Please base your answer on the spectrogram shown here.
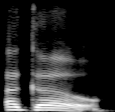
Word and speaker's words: ago: a long time ago this has two syllables the first syllable a second syllable go the uh sound we use the a a often says uh at the very beginning or very end of a word like a go and about and around so uh and then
